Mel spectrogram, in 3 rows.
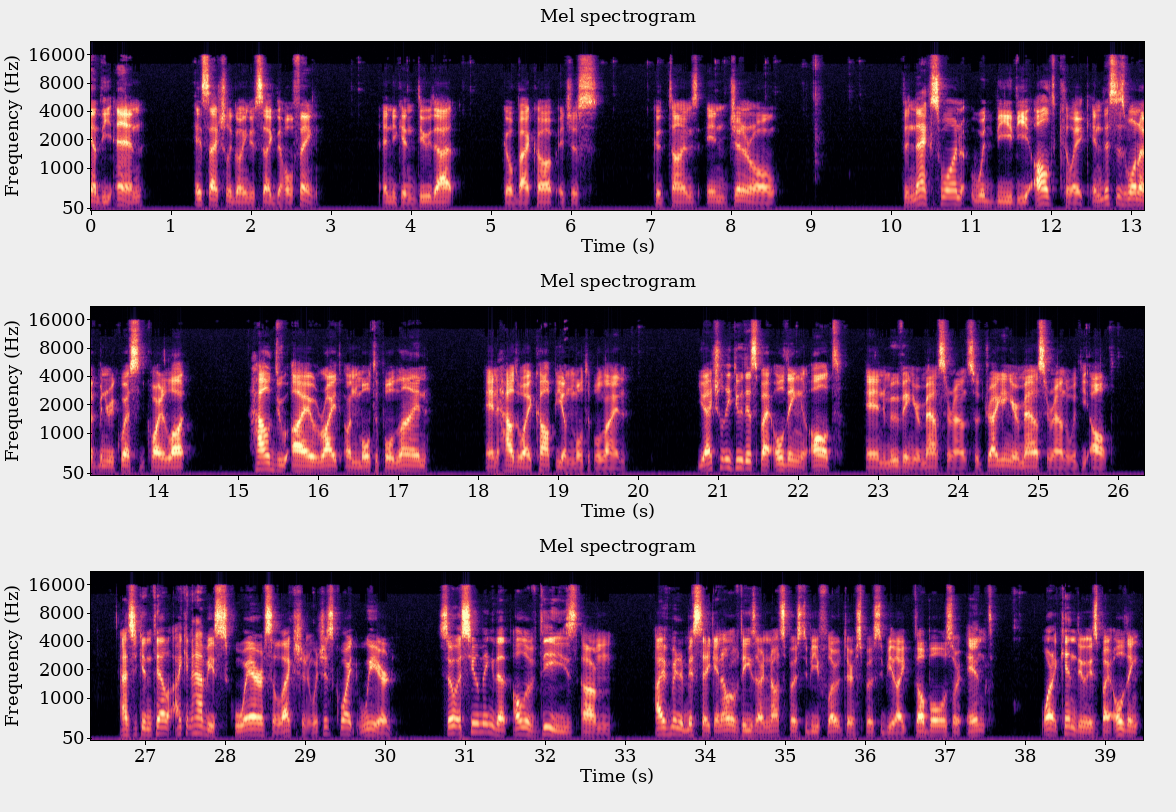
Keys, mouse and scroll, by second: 1.4 click, 9.5 shift+click, 14.2-14.7 scroll up 1, 14.9 scroll up 1, 15.6 scroll up 1, 16.1 scroll up 1, 17.1 scroll down 1, 18.8 scroll down 1, 20.0 click, 23.0-25.8 alt+drag, 27.8-29.0 alt+drag, 29.4 scroll up 2, 30.6 scroll down 1, 31.8-32.3 click, 35.7 click, 37.9 click.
